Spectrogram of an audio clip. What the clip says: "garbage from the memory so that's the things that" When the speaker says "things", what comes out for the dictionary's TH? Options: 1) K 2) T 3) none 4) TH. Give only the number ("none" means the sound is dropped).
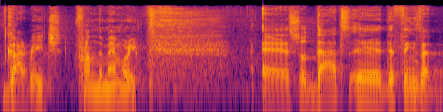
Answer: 4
